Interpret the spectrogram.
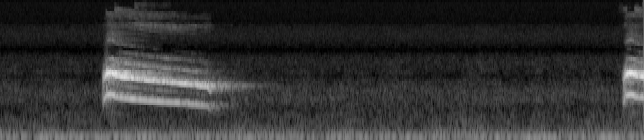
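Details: King quail giving a single loud whistled note that slides downward and fades after about half a second, with the start of a second note at the very end; faint low hum underneath.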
